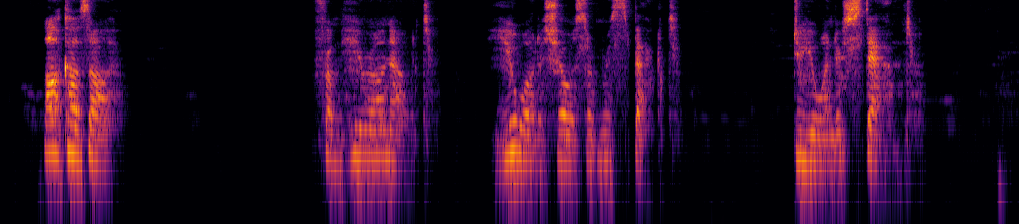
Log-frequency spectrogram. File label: impression; kokushibo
